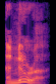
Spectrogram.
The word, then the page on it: anura: British English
